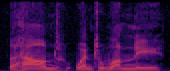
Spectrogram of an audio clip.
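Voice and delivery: ordinary delivery, nothing marked

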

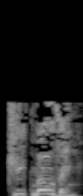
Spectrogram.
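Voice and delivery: urgent high shout; yelling. Acted. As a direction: shout it over the battle. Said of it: "Dia yelled".

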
